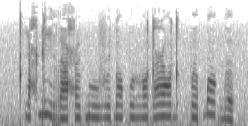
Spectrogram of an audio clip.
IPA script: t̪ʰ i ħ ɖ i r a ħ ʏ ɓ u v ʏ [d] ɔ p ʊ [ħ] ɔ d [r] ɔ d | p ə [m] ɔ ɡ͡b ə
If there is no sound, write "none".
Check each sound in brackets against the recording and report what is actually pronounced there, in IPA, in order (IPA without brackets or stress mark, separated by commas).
ɗ, ɦ, ʕ, ɓ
